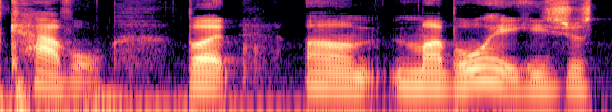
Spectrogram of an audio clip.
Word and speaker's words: Cavill: Gavin Cavill that's cool it's Cavill but my boy he's just he's done and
